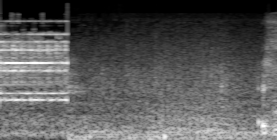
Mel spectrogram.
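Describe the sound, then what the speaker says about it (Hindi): A telephone rings with a bright electronic tone for about half a second, a single short burst, then the room falls to quiet hiss with a faint blip near the end. "सॉरी, सुमैया का फ़ोन था।"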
